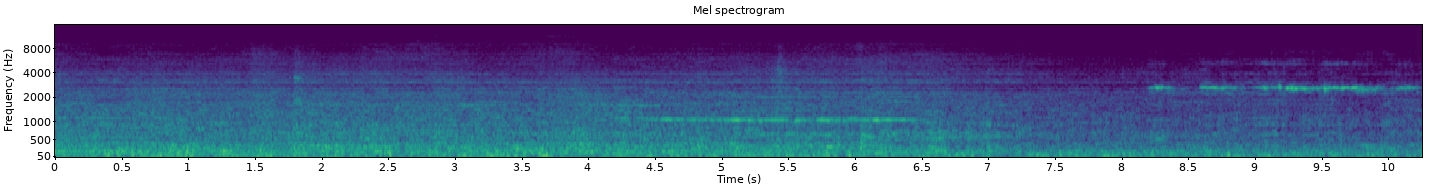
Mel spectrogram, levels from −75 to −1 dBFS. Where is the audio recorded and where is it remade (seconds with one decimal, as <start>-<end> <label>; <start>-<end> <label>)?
0.0-4.4 remade; 4.4-5.1 recorded; 5.1-10.3 remade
